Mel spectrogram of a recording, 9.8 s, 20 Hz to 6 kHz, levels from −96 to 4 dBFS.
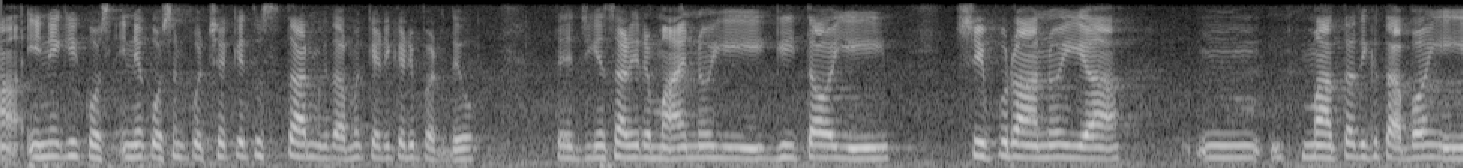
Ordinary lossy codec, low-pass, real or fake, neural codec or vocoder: none; 5.4 kHz; real; none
